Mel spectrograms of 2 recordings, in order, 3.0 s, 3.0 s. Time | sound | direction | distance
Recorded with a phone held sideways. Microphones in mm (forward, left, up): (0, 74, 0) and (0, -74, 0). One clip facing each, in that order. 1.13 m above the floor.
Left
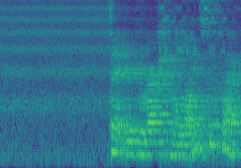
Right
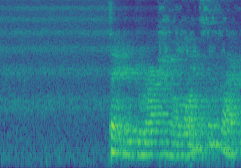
1.4 | a woman speaking | 45° right (ahead or behind) | 4.5 m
